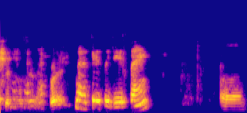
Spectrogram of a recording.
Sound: laughs

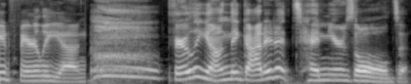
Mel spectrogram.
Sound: gasps

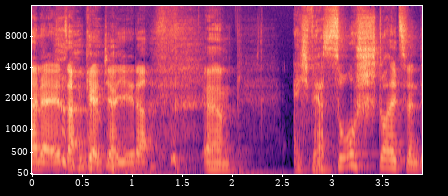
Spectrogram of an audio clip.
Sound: laughs

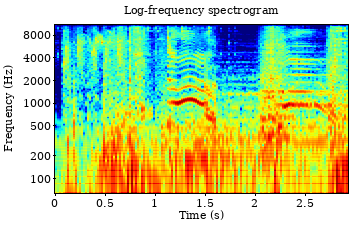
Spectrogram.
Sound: shrieking

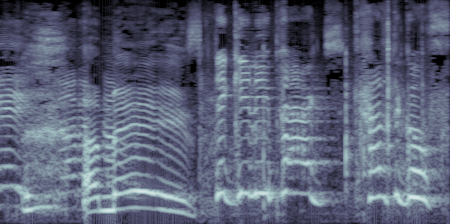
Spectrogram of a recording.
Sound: laughs

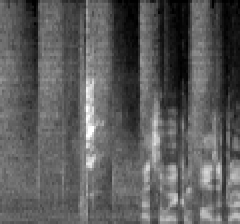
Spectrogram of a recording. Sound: golf club hitting ball

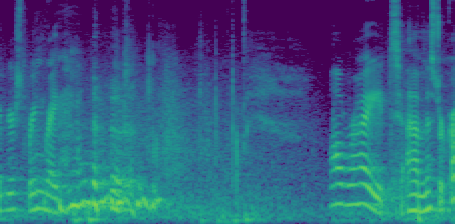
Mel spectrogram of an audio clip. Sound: laughing

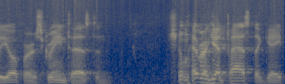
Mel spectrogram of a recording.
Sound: chuckling

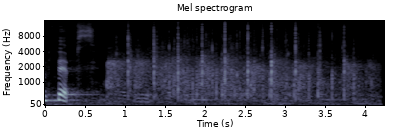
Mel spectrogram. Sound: audience applauding

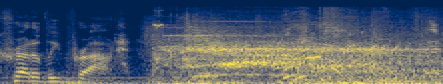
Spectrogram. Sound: scream

